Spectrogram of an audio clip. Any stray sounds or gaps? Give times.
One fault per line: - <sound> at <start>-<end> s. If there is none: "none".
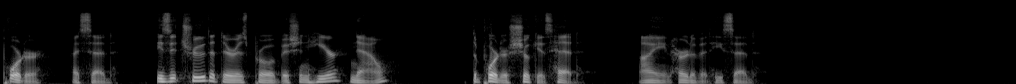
none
